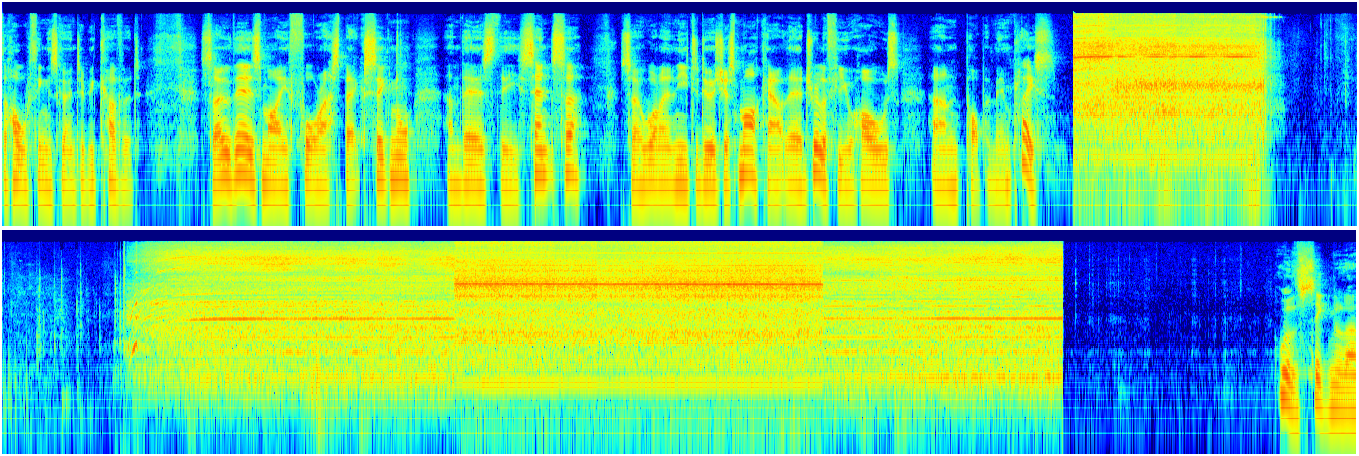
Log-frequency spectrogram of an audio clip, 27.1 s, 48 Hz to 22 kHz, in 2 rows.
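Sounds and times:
cordless drill boring wood: 0:10.7 - 0:12.8, 0:14.7 - 0:24.2
handheld vacuum cleaner whine: 0:10.7 - 0:12.8, 0:14.7 - 0:24.2.

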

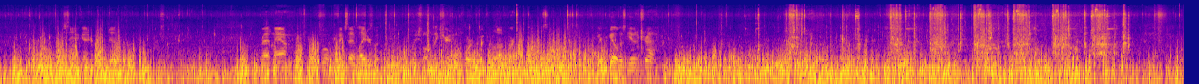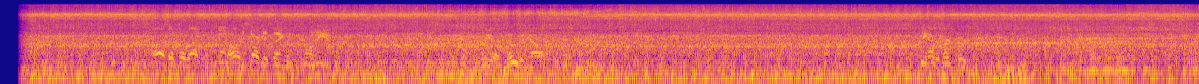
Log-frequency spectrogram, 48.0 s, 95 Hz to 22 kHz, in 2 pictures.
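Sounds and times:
wind rumble on microphone: 0:00.0 - 0:23.7, 0:25.9 - 0:47.9
engine recoil starter pulls: 0:15.1 - 0:16.2, 0:16.8 - 0:22.7
lawn mower engine running: 0:15.2 - 0:22.6, 0:24.4 - 0:47.9.

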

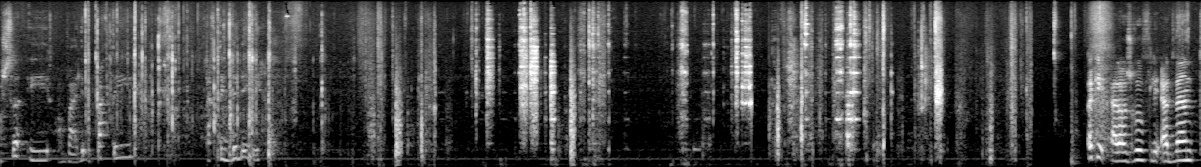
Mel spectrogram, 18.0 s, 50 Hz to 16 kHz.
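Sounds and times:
faint steady hum: 0:00.0 - 0:18.0
utensil clinking ceramic bowl: 0:12.1 - 0:13.4.

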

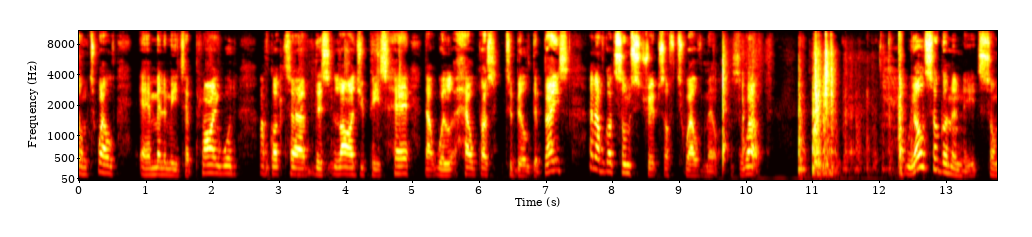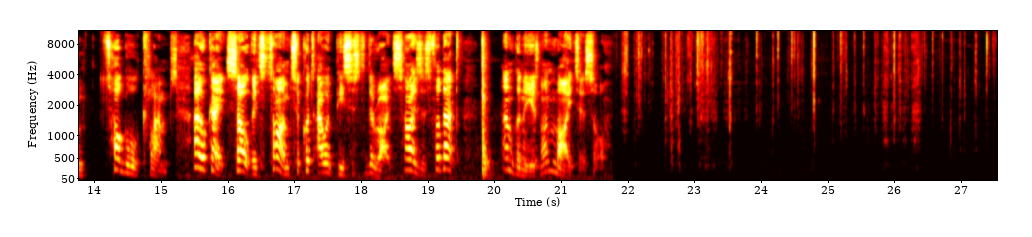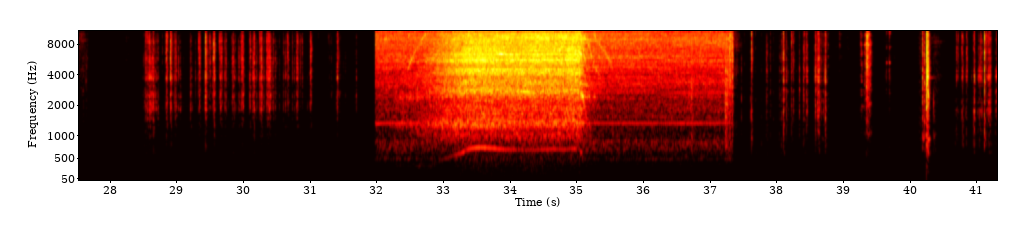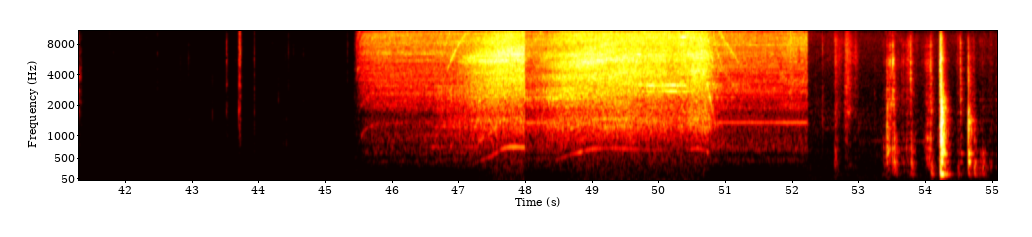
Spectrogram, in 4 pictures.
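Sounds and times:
mitre saw cutting wood: 0:32.0 - 0:37.4, 0:45.5 - 0:52.3
wood being handled: 0:52.4 - 0:55.0.

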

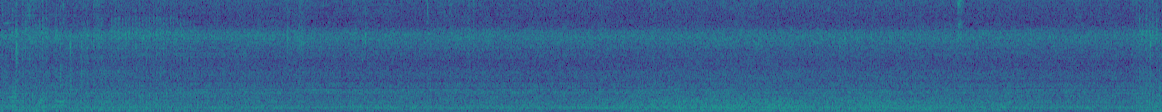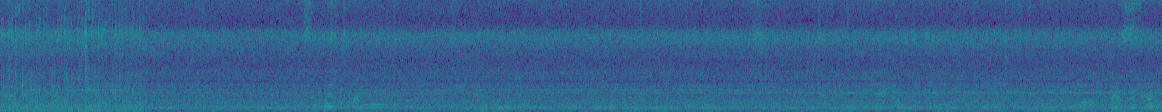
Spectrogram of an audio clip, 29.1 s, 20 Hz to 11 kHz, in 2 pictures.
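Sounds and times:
bus engine rumble: 0:00.0 - 0:29.0
road noise: 0:00.0 - 0:29.0
thin steady whine: 0:09.1 - 0:29.0.

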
